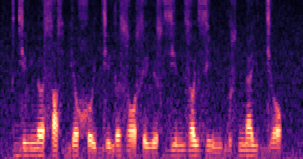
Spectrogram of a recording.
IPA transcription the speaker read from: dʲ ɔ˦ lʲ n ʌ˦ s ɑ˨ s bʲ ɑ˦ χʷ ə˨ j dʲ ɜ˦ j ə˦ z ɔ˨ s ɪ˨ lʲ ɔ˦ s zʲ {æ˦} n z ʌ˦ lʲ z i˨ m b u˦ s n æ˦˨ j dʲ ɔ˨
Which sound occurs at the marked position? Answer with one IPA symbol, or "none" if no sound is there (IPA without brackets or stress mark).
ɛ˦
